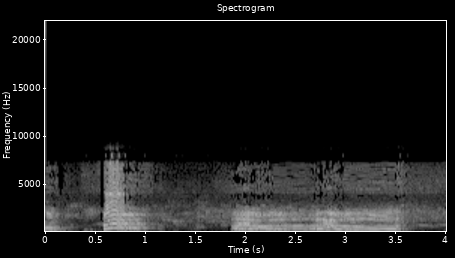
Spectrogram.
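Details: A 230-pound pet Bullmastiff singing along to harmonica: a short yelp, a pause, then a long wavering howl that dips and rises for nearly two seconds, with a person's voice nearby.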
